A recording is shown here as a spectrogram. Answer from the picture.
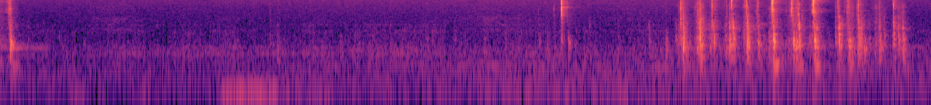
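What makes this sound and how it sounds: Fingertips type on a retro typewriter-style mechanical keyboard with round plastic keycaps and metal rims. A single sharp click opens the clip, followed by near silence and a lone bright clack, then a fast, uneven burst of crisp, clacky keystrokes runs to the end.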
